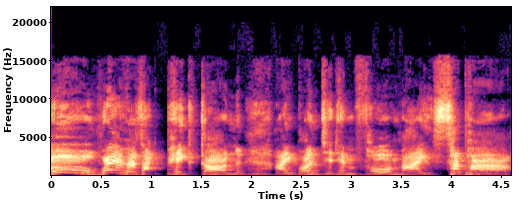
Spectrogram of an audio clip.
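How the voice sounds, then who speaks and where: Putting on a theatrical character voice, a man speaks at a fairly slow pace in a high pitch. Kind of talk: children's storytime acting. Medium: read story. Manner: sly, theatrical menace.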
